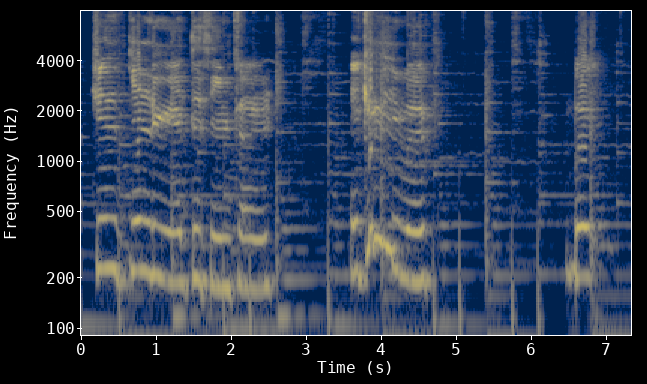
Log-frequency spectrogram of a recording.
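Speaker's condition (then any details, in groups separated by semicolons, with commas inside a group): Cerebral palsy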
